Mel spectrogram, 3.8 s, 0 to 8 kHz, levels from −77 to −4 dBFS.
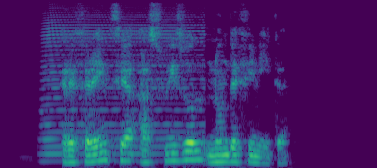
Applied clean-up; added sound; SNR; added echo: none; Accordion; 13 dB; reverberation time 0.2 s.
